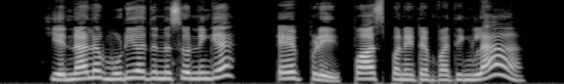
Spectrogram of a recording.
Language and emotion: Tamil, happy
